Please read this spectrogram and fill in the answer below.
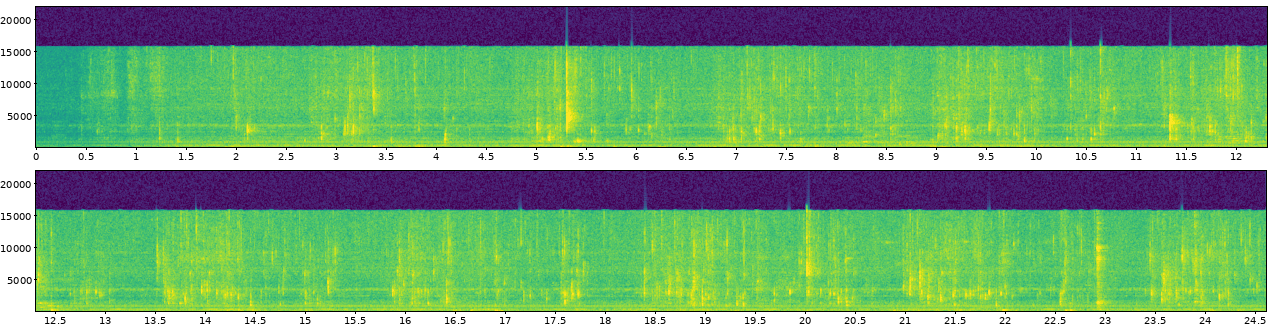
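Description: A spatula folding boiled potato cubes into a mayonnaise dressing in a stainless steel bowl: irregular soft scrapes and clicks of the spatula in the food and against the metal. A steady low hum runs underneath.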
